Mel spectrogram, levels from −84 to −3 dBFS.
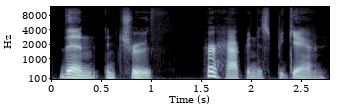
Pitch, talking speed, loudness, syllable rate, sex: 110 Hz, 130 wpm, -22 LUFS, 3.9 syllables/s, male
